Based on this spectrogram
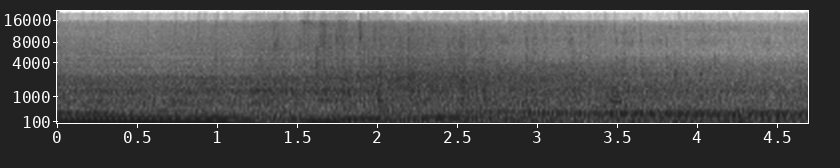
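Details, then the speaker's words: Nissan 300ZX after replacing the fuel pump with an Airtex unit: drive-by, steady even engine note dropping in pitch as it passes, exhaust pops; runs healthy with no misfire. "she's running good [Music] you can see the fuel pump is working sounds good too when you pass by you can hear the exhaust pop"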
